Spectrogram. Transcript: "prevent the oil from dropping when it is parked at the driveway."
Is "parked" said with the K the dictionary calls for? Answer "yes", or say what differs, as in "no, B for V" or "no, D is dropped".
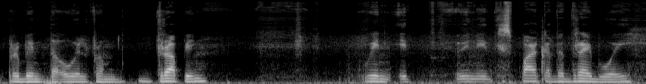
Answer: yes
